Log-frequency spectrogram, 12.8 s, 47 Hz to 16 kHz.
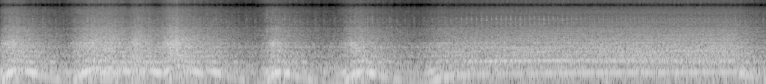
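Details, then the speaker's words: Ford F150 being revved: a light jingly metallic rattle over the exhaust note, somewhere in the exhaust. The source is not found yet; the suspected parts were checked and are tight. "Uh you can hear though there's just a rattle there in the exhaust somewhere."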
